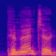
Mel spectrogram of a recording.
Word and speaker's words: pimento: Pimento does end in O, but it's three syllables.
